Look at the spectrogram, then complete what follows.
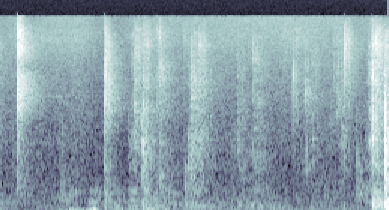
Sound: firm footsteps; heavy door opening; heavy door slamming

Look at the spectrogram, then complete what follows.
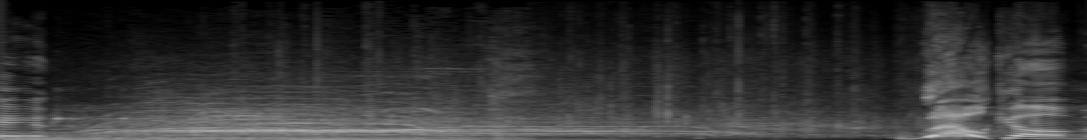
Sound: audience cheering

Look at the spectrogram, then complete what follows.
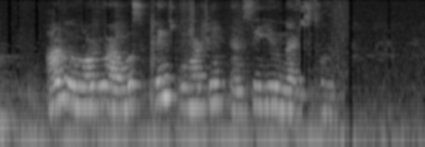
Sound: sci-fi portal

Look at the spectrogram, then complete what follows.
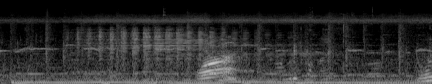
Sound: eating with all his strength

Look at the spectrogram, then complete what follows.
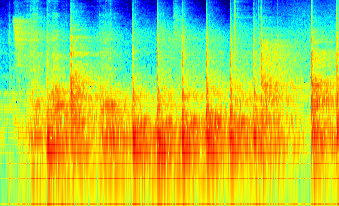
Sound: fast hammering

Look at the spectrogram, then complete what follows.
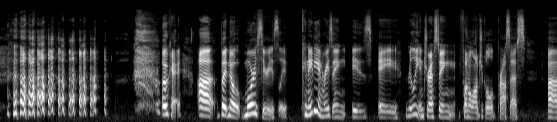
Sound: laughs

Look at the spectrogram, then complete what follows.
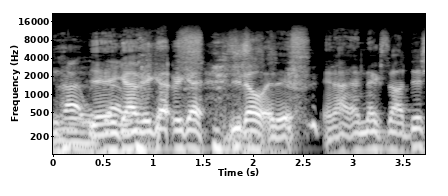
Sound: laughing

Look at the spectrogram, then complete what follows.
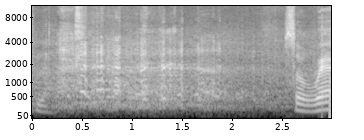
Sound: laughter

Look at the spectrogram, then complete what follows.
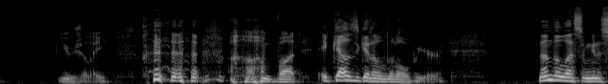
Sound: chuckles

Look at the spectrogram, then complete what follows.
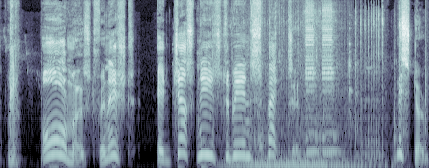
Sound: george oinks; oinks; horn beeps

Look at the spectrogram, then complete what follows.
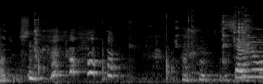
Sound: mother laughs

